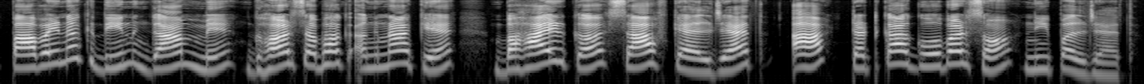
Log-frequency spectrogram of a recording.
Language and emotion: Maithili, neutral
